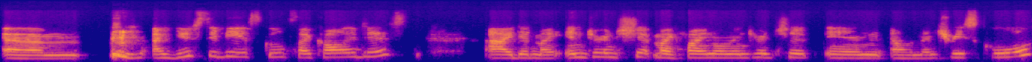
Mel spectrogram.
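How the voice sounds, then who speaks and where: A woman speaks with a Quebec accent. Her pitch varies in an ordinary way. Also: moderate pace. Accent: Québécois French accent in English. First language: French. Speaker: professor and psychologist. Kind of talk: webinar presentation. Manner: hesitant, many fillers.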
